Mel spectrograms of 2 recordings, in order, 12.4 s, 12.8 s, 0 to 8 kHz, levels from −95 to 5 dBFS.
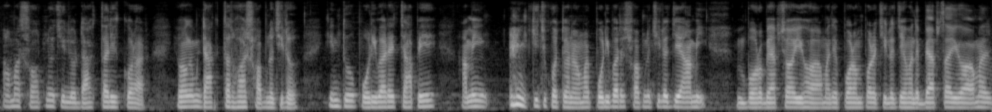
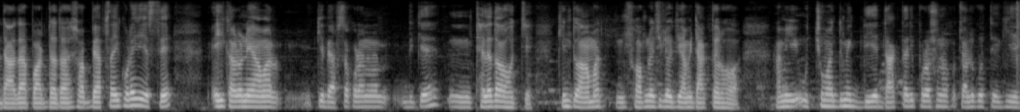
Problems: background sounds at intervals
